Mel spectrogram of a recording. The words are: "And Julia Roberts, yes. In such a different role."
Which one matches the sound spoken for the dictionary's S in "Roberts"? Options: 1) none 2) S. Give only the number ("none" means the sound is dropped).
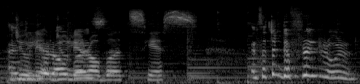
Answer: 2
